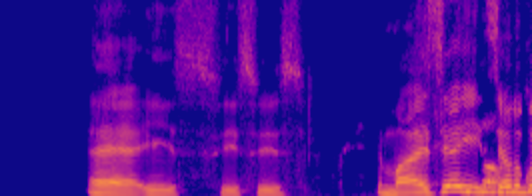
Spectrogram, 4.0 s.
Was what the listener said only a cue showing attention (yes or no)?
yes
